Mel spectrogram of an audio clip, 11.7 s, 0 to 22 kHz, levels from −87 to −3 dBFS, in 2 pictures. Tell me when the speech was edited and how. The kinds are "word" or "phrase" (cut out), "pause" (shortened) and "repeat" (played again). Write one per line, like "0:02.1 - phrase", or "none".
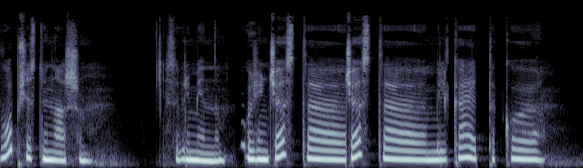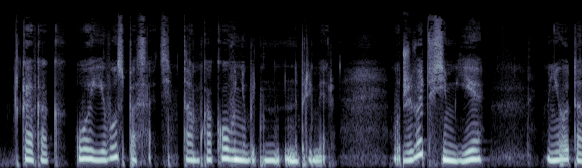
0:02.3 - pause
0:03.5 - repeat
0:06.2 - word
0:07.0 - word
0:07.6 - pause
0:08.4 - phrase
0:09.9 - word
